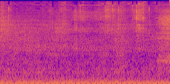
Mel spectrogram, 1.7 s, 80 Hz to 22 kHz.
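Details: Peugeot 406 V6 manual idling after a cylinder 5 misfire and limp-mode repair that included spark plug gap checks: smooth, even low rumble with no stumble; misfire and limp mode gone.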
